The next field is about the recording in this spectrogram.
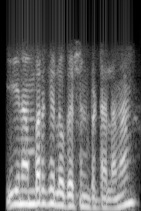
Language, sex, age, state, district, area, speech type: Telugu, male, 18-30, Telangana, Suryapet, urban, conversation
